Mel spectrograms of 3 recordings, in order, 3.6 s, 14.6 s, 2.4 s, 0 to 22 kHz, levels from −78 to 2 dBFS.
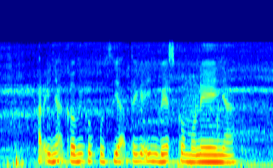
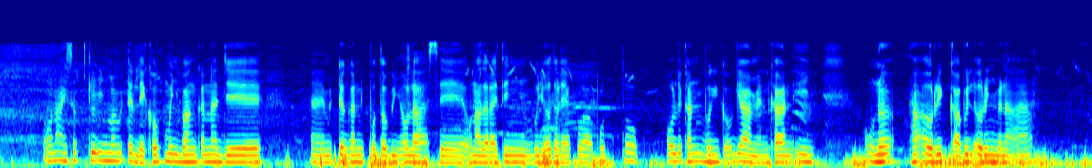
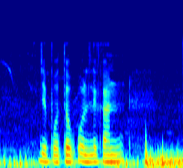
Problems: constant background noise, background conversations at intervals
